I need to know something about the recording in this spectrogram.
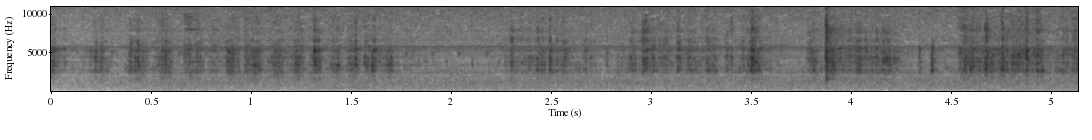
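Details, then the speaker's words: MTD 16HP yard tractor with opposed twin-cylinder engine, spindle/wheel hub turned by hand with engine off: dry, irregular light rattle from looseness inside the hub; owner suspects a bearing on each side, before spindle repair. "You can just hear that. I bet you there's a bearing on each side of that."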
